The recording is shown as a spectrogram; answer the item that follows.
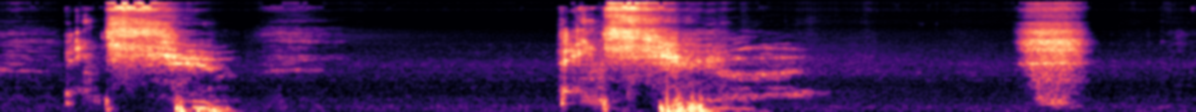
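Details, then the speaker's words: Three sneezes in a row in bed, each with a sharp in-breath and forceful noisy burst; quiet room. "Try to hold it, fight it back. Fight it back, hold, whatever. Achoo. Oh."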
